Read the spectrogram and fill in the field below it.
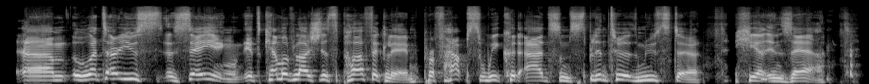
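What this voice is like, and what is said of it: Poor put-on German accent. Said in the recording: “the caption in a German accent ... in a German voice ... my butchering of the German accent”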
